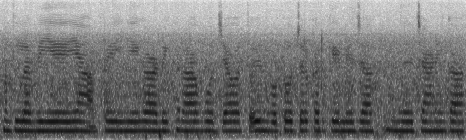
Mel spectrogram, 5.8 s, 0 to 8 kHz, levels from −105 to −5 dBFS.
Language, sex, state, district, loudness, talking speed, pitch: Hindi, female, Haryana, Charkhi Dadri, -17 LUFS, 195 wpm, 200 Hz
